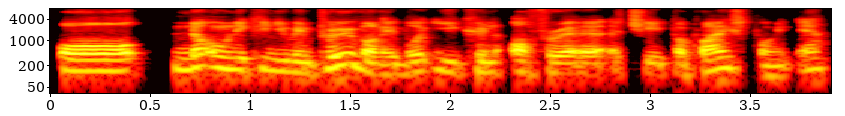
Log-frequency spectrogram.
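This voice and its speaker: A man with a croaky voice, co-hosting a casual business podcast and often checking in with "yeah?". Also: fairly high pitch, fast, mellow. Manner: addresses listeners as guys, ends lines with "yeah?". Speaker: podcast co-host.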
